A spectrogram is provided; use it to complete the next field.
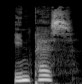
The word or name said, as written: indpas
